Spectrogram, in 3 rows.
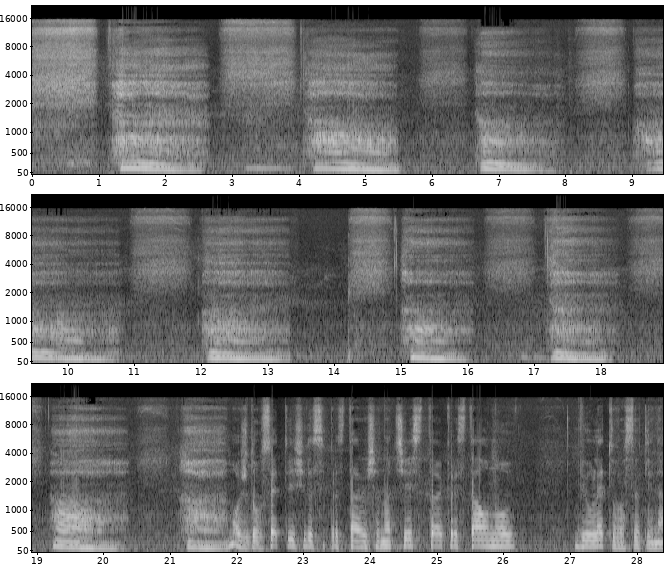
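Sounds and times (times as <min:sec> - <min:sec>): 
forceful bhastrika bellows breathing: 0:00.0 - 0:22.0, 0:26.5 - 0:27.1
speech: 0:22.2 - 0:26.3, 0:27.1 - 0:28.3.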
